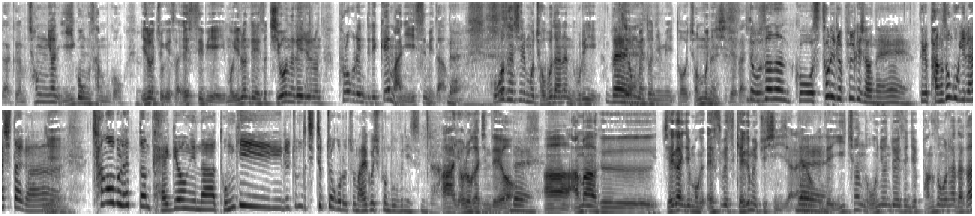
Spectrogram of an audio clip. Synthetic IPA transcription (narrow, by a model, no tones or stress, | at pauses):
ɡa̰kɯɲamt͡ɕʰʌŋɲʌniɡoŋs̬ʰamɡo̰ŋiɾʌnt͡ɕ͈oɡe̞sʰʌ̰es͈ʰɯbieimʌiɾʌndeːs̬ʰʌt͡ɕiwʌnɯɭhe̞d͡ʑunɯnpʰɯɾoɡɯɾe̞mdɯɾik͈we̞ma̰ɲiːs͈ɯmɲida̰mnokʌɡʌs̬ʰaɕ̬ʰiɭmwʌt͡ɕʌbodanɯnuɾinejʌŋme̞ntʰoɲimitʌt͡ɕʌmːuɲiɕʰid͡ʑosʰaɯndeus̬ʰʌnɯnkɯsʰɯ̥tʰoɾiɾɯɭpʰuɭɡit͡ɕʌnetʰeɡepaŋsʰoŋɡuɡiɾɯɭhaɕʰidaɡaje̞̰ | t͡ɕʰaŋʌbɯɭhe̞t̚t͈ʌnpe̞ɡjʌŋinatoŋɡiɾɯɭt͡ɕomdʌt͡ɕi̥kt͡ɕ͈ʰp̚t͡ɕ͈ʌɡɯɾot͡ɕomaɭɡoɕʰi̥pʰɯnpubuɲiːs̬͈ɯmɲidaajʌɾʌɡad͡ʑinde̞jone̞aa̰makɯ | t͡ɕe̞ɡaind͡ʑemwʌes̬ʰɯbesʰɯke̞ɡɯme̞t͡ɕʰuɕ͈ʰiɲid͡ʑa̰na̰ejokɯnnde̞it͡ɕʰʌnoɲʌndoe̞s̬ʰʌind͡ʑe̞paŋs̬ʰoŋɯɭhadaɡa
